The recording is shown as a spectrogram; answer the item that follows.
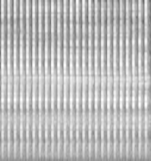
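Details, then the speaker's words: Radial shockwave therapy device firing rapid, regular loud tapping pulses, about twelve a second, with gel applied, bilaterally over the top of the shoulder muscle for shoulder pain; acoustic sound waves delivered as treatment. "now what we're doing is we're coming in and using Acoustic sound waves"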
